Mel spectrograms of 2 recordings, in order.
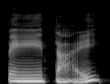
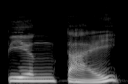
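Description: First: The word uses its colloquial reading. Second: The word uses its literary reading. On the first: "With a colloquial pronunciation, you would say" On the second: "when read with a literary pronunciation"

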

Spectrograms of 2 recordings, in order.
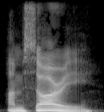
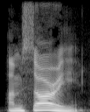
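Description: No difference in how they are said.

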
